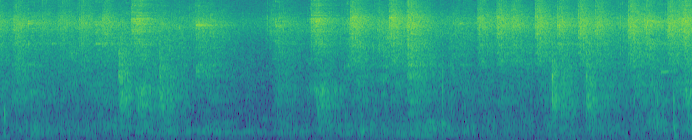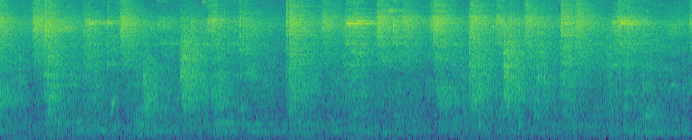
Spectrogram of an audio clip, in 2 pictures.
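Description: A run of irregular clacks and knocks, a few each second, with no clear rhythm.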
